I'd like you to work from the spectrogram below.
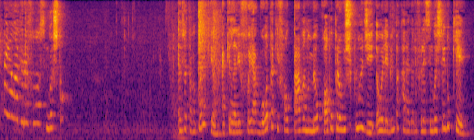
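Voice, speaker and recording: A woman telling a personal story to her viewers, animated and dramatic, with slangy phrasing and swings between loud and soft. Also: fairly high pitch, very fast, few pauses, a little hiss or hum. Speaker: storyteller host. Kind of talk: casual storytelling to camera.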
